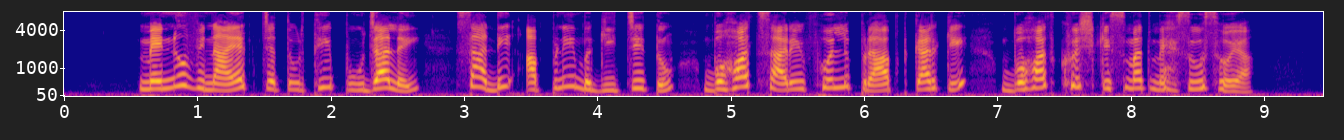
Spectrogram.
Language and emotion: Punjabi, happy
